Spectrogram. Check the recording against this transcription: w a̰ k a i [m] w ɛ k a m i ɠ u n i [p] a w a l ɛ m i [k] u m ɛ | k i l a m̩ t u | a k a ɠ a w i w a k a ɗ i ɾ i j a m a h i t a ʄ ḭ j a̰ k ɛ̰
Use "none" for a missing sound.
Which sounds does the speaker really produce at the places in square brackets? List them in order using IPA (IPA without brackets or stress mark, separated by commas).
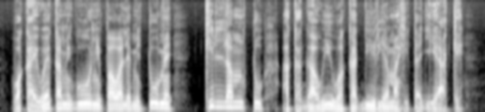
none, p, t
